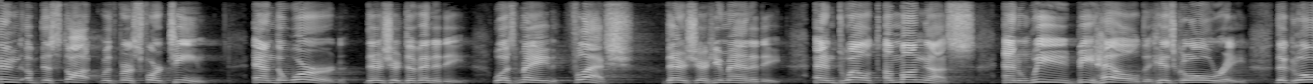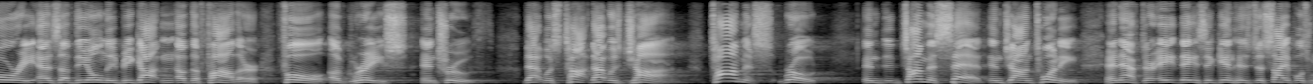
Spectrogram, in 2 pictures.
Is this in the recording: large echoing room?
yes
